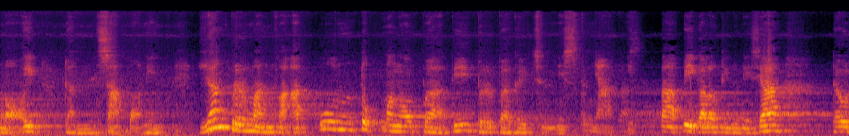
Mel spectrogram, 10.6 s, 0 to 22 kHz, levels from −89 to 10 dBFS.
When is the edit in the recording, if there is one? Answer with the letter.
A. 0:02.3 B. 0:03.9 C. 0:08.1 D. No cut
C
